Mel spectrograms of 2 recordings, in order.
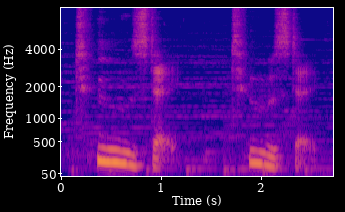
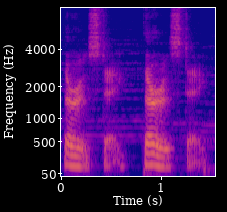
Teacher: Tuesday. You really have to move your lips when you say Tuesday. But when you say Thursday, you don't really. Thursday. See, you don't move your lips.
